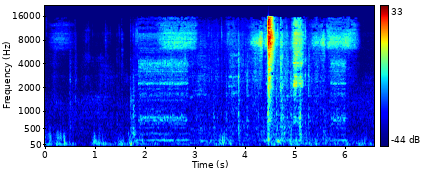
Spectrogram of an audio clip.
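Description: The one-cylinder engine of a 1901 Curved Dash Oldsmobile being cranked over by hand with its side crank, giving mechanical clunks and stretches of whirring, with one sharp clack about four and a half seconds in.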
